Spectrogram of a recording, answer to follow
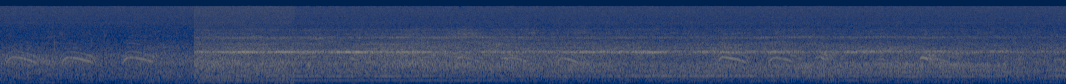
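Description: A steady machine whine over a low hum starts abruptly about two seconds in and holds without change. Short, repeated bird chirps come and go throughout.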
